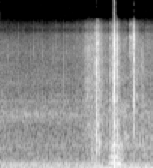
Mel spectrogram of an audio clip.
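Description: A few sharp plastic clicks from a handheld digital tachometer being handled and its button pressed, the loudest about one and a half seconds in, over a low steady hum.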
